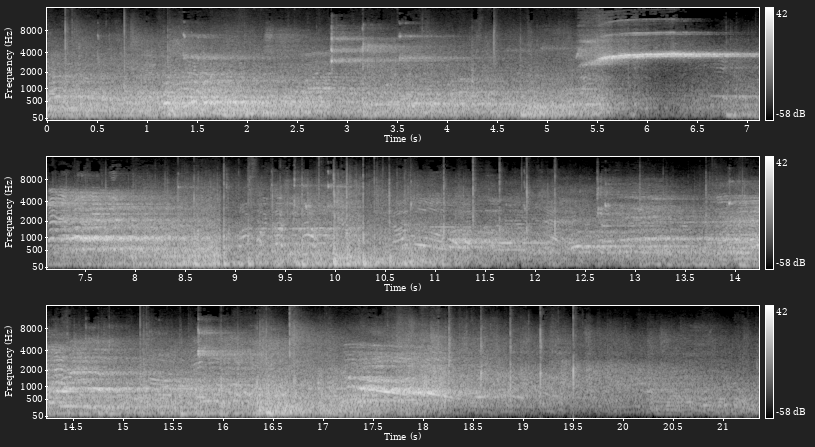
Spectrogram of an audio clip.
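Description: A handball bouncing repeatedly on a wooden sports-hall floor amid voices calling out across the hall. About a third of the way in, a referee's whistle blows once, lasting about a second and a half.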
